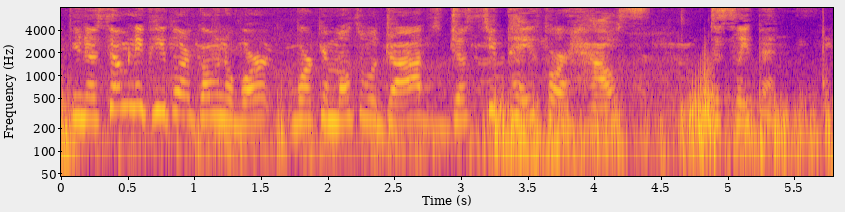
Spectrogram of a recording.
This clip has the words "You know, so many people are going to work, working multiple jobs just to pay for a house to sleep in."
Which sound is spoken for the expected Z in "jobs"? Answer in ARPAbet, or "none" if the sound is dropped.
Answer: Z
